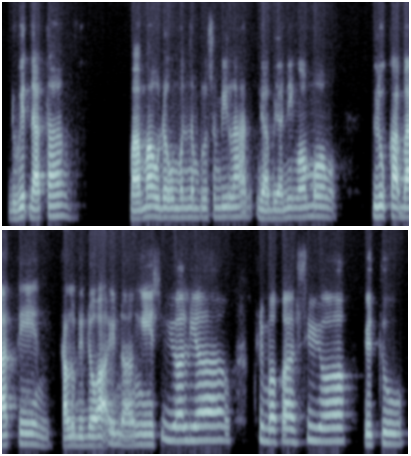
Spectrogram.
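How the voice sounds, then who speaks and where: An older man, a pastor, preaching a casual, story-filled sermon, swinging between loud and soft. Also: vocal fry. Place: church. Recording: dull low-fi online service recording.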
